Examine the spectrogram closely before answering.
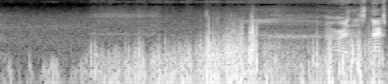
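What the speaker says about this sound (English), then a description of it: "whenever that wind is up, it's cold" Wind gusts buffet the microphone on an exposed mountain trail, rising into loud rumbling blasts with rustling, while a person talks briefly.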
